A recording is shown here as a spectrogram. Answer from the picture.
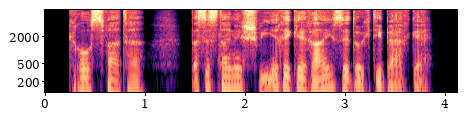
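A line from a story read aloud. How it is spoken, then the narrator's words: Gentle, worried. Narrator (German): antwortete sie sanft, denn sie machte sich Sorgen um seine Gesundheit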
